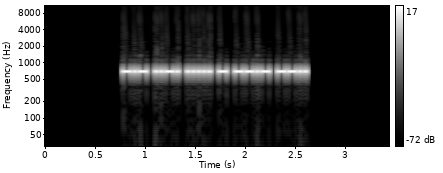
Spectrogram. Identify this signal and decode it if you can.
Morse code, heard as a keyed tone, about 41 wpm, 700 Hz. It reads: KF5TQZ
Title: USA Call Signs - 6 Characters - Repeated 2x - 45wpm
